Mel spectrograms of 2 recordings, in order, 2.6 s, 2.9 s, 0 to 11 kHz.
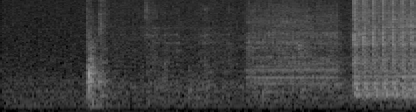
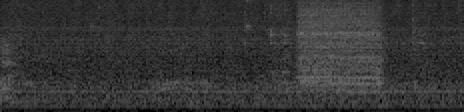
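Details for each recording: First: Commodore 1541 floppy drive after read/write head cleaning, running a test disk: faint motor whir with crisp, evenly paced head-stepping clicks keeping a strong beat. Drive works properly; a dirty head appears to have been the fault. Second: Commodore 1541 floppy drive after read/write head cleaning, spinning through a long check-disk run: quiet spinning drive and faint hum with two short rasping bursts. Odd intermittent noises, cause unclear.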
